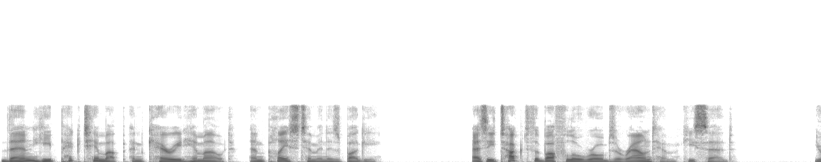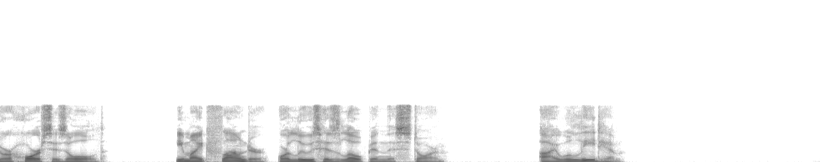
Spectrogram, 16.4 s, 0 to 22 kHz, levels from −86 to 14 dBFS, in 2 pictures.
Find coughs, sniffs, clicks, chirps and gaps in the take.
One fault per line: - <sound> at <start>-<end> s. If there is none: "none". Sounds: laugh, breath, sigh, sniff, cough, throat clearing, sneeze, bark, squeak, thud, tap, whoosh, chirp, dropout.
none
